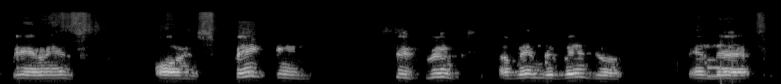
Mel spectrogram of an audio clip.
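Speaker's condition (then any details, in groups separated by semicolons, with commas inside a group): ALS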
